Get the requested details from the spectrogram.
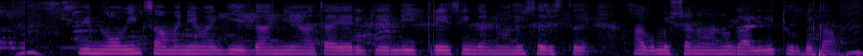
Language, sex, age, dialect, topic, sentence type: Kannada, female, 18-24, Mysore Kannada, agriculture, statement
